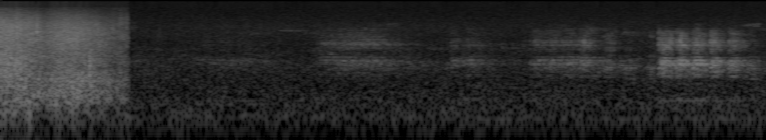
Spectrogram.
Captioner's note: birdsounds during testdrive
